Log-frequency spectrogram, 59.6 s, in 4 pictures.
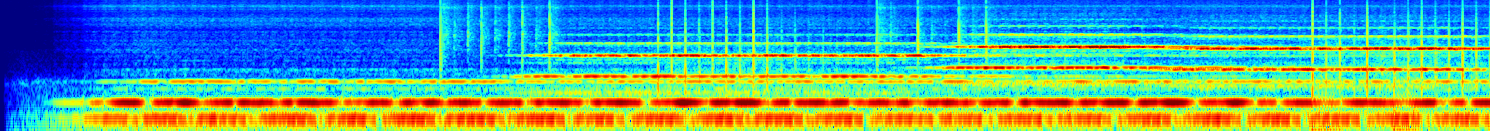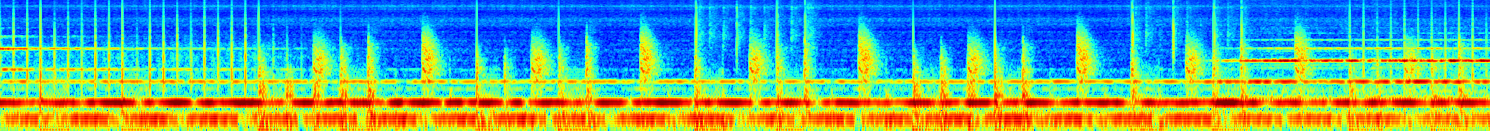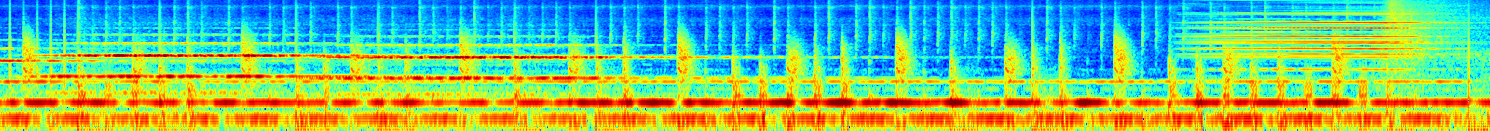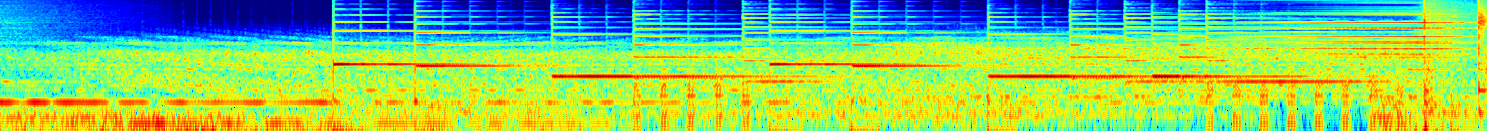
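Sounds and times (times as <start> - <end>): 
tension music: 0.0 - 59.5.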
